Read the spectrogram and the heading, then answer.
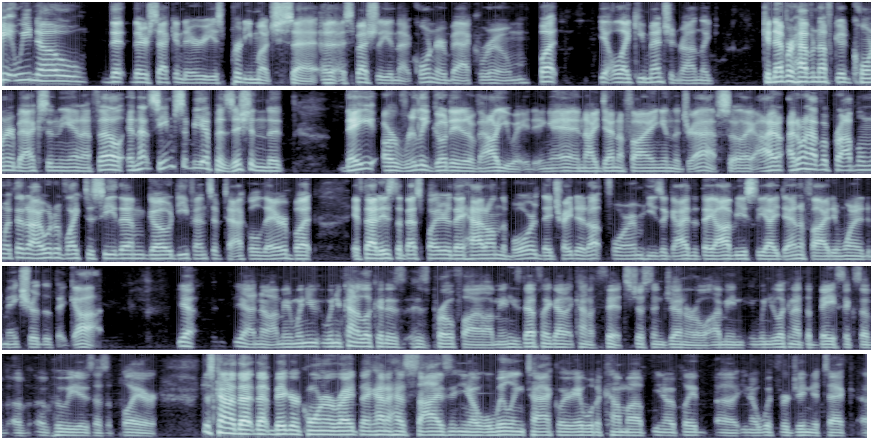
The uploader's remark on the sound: Live from the NFL Draft Day 3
